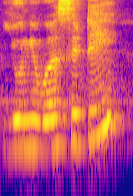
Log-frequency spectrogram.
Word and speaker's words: university: it starts with you as the word university has the sound in the beginning of y o u and y o u starts with y sound which is a consonant sound and hence we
